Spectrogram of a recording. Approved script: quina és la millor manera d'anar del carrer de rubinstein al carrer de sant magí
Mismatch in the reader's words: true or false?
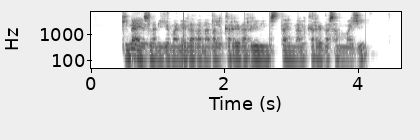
false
